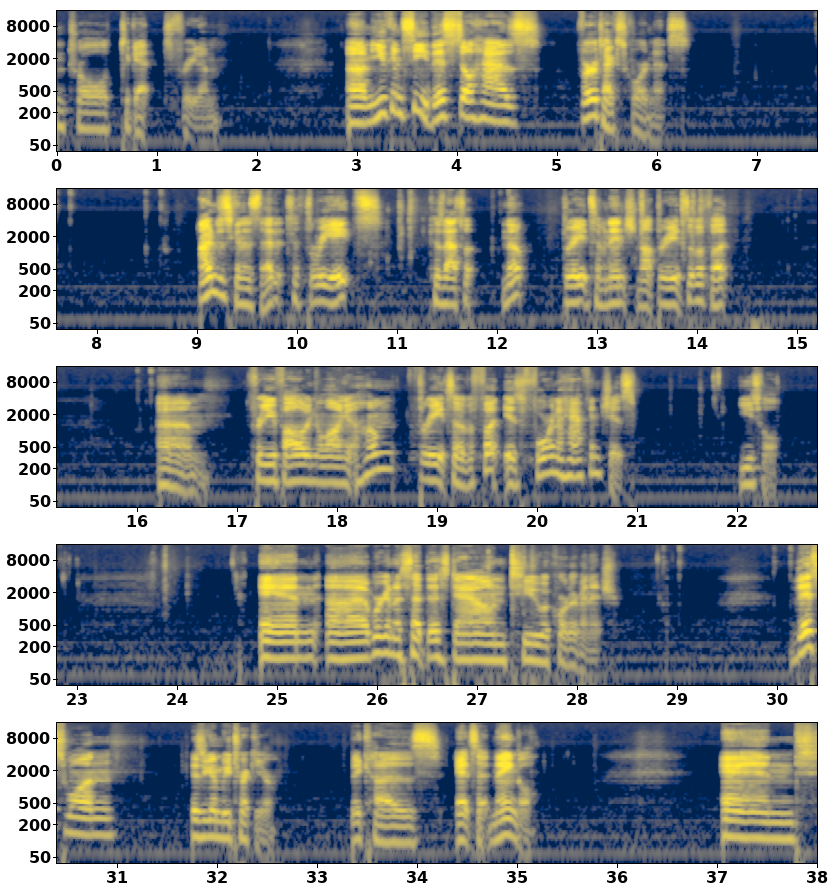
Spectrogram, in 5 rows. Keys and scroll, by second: 10.3-11.3 typing, 12.7-14.2 typing, 25.7-27.7 typing.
